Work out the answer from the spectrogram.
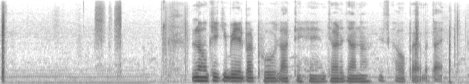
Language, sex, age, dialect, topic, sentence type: Hindi, male, 31-35, Garhwali, agriculture, question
